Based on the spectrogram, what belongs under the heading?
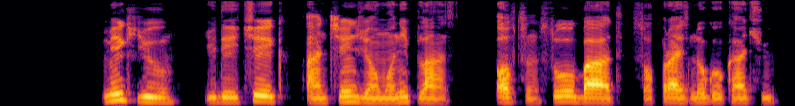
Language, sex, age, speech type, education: Nigerian Pidgin, male, 15-29, spontaneous, tertiary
